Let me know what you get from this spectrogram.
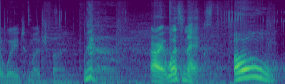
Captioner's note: laughs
